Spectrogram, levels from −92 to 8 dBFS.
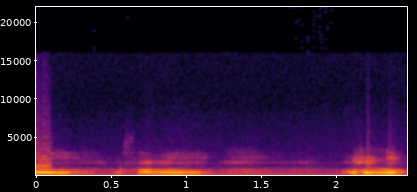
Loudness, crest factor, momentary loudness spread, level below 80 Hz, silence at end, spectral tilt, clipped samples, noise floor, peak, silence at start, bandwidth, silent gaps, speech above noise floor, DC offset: -16 LUFS; 12 dB; 24 LU; -54 dBFS; 0 s; -8 dB/octave; under 0.1%; -39 dBFS; -2 dBFS; 0 s; 4.9 kHz; none; 24 dB; under 0.1%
